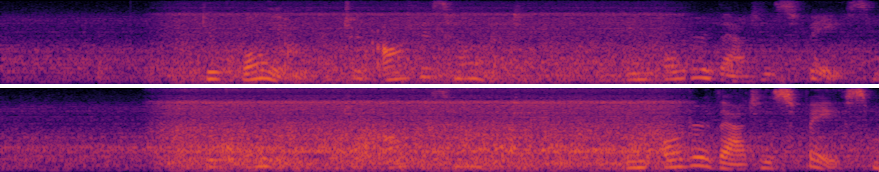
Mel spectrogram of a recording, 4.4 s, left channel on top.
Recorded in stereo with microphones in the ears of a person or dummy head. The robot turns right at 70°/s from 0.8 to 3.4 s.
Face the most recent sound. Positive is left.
turn(degrees=-100)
